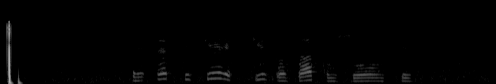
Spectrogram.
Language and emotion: Russian, sad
